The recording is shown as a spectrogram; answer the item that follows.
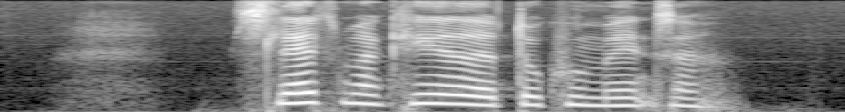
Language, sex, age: Danish, female, 32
